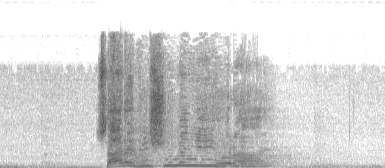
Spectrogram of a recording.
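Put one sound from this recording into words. An elderly man chants in a slow, drawn-out voice close to a microphone.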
